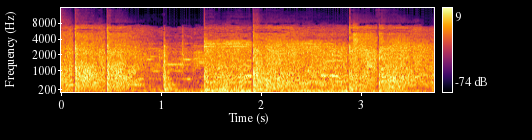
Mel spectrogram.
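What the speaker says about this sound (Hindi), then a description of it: "अली अमीन गंडापुर ने मुबैना अवामी एहतजाज पर हवाई फायरिंग कर डाली" Repeated sharp gunshots fired into the air at a street protest in Azad Kashmir crack out in quick irregular bursts over a loud, noisy crowd.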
